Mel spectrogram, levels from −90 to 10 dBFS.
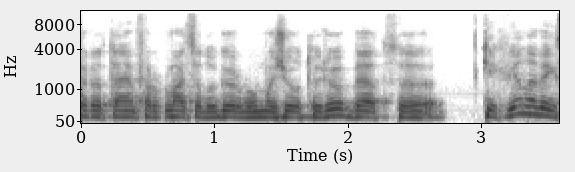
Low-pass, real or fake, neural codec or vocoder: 10.8 kHz; real; none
